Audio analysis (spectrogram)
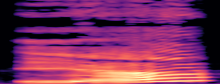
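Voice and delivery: sudden high squeak of a yeah; startled yeah. Retold or imitated. Asked by the boyfriend, squeaks a high startled yes. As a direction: caught off guard, voice jumps way up.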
